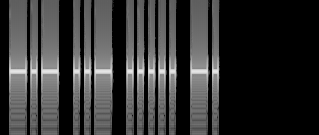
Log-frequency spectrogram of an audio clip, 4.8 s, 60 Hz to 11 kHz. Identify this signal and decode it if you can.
Morse code, heard as a keyed tone, about 15 wpm, 700 Hz. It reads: KU5N
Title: USA Call Signs - 4 Characters - 15wpm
